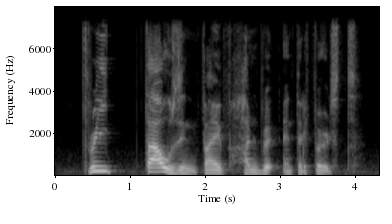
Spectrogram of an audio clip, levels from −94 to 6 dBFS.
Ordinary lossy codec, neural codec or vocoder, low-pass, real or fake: none; none; 7.2 kHz; real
